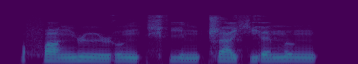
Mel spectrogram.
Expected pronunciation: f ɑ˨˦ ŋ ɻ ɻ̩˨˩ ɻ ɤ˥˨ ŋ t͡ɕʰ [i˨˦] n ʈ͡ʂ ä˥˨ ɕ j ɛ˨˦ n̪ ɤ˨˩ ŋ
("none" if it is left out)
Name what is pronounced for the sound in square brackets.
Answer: i˨˦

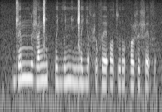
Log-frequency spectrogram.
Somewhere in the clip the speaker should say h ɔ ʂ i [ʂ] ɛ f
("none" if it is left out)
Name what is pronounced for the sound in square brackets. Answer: ʂ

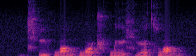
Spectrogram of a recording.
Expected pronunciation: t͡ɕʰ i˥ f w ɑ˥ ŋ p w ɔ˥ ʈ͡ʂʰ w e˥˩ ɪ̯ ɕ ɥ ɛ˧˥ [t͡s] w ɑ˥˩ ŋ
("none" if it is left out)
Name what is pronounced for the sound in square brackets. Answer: t͡s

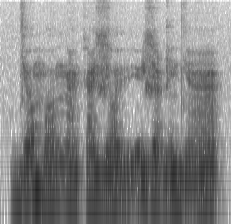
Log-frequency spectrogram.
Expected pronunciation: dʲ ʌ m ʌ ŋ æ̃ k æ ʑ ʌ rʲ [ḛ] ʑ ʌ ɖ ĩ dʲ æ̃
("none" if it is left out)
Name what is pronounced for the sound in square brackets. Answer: ḛ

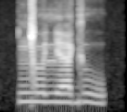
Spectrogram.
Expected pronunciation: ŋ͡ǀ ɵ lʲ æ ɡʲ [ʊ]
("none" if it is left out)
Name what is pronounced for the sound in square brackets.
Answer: u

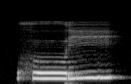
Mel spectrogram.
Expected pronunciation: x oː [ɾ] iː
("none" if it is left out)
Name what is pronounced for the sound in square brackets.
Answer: ɾ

